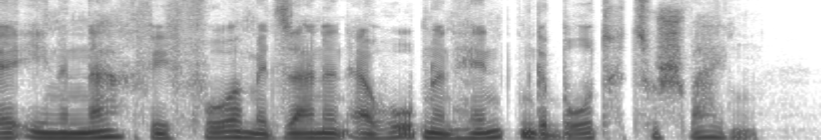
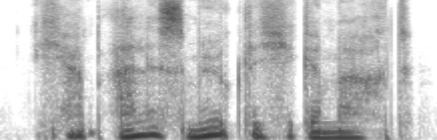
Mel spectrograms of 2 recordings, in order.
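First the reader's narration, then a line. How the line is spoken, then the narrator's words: Whispered reply. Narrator (German): flüsterte Hermine zurück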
